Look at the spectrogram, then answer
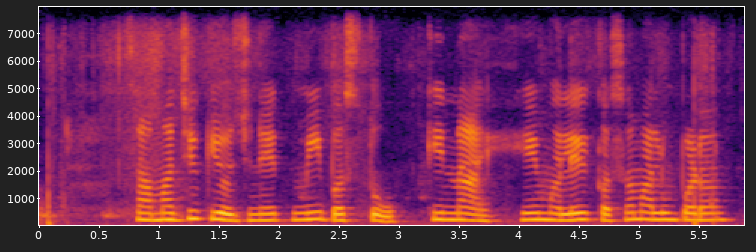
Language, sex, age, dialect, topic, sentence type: Marathi, female, 25-30, Varhadi, banking, question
